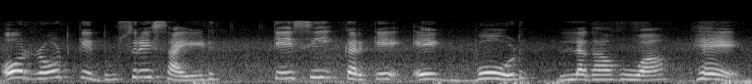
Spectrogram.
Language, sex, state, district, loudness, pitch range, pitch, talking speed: Hindi, female, Madhya Pradesh, Dhar, -17 LUFS, 225-295 Hz, 255 Hz, 95 wpm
